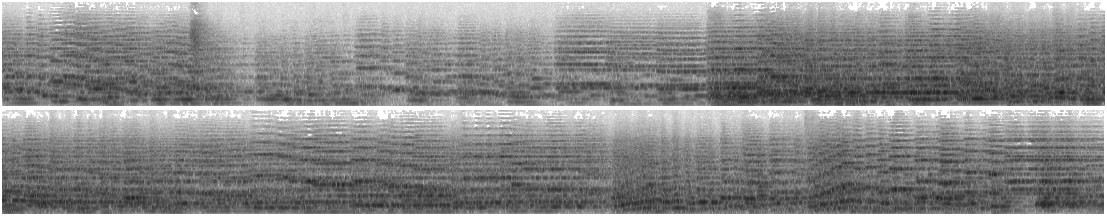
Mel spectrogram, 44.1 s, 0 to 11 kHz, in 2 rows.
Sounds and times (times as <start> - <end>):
Orchestra: 0.0 - 44.1
Violin, fiddle: 0.0 - 44.1.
